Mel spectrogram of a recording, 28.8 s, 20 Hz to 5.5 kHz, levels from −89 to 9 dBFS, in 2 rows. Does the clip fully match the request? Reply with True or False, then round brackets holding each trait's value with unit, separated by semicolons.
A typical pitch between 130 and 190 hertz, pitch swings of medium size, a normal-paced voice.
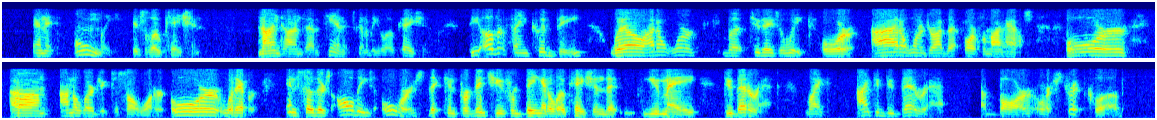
True (135 Hz; 4.0 semitones; 170 wpm)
